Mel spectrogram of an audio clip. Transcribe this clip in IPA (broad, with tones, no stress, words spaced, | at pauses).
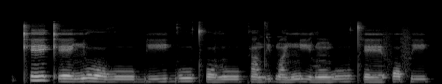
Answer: kʰeː˦kʼeː˨ ɲoː˦˨ɣuː˨ biː˨˦ ɡuː˦tʰo˨ luː˨kã˨di˦bã˨ ɲi˦˨ lũ˨βuː˦ tʰeː˨ fɔ˦fi˦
